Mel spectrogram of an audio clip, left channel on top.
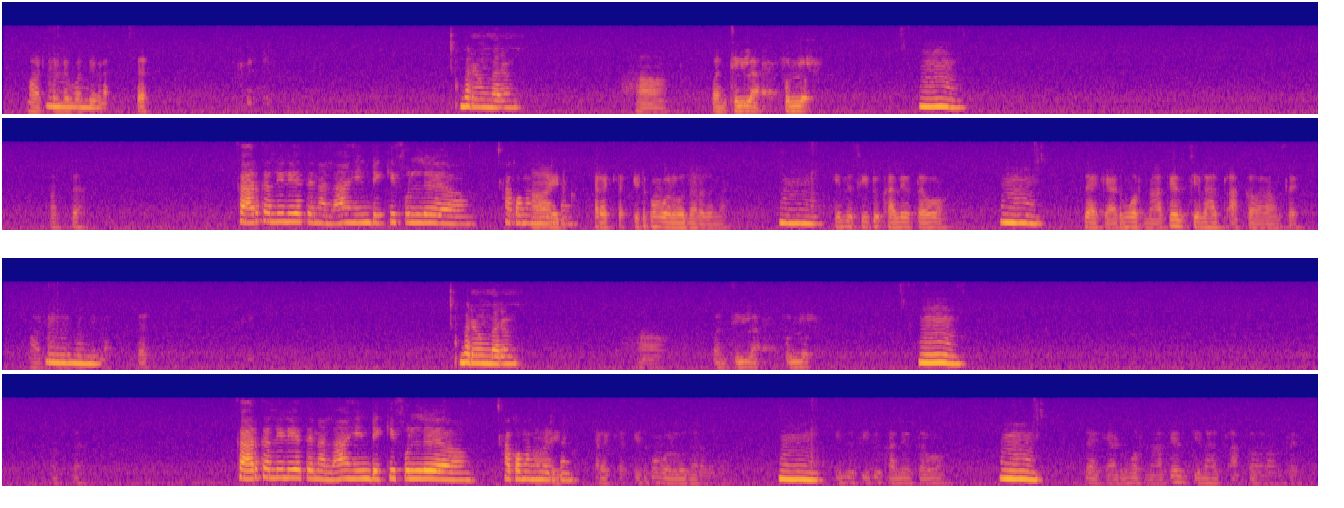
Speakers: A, on the left; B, on the right.
A: ಮಾಡ್ಕೊಂಡೆ
B: ಹ್ಮ್ ಹ್ಮ್
A: ಬಂದಿಲ್ಲ ಸ ಕೀ
B: ಬರಂ ಬರ
A: ಹಾ ಒಂತಲ್ಲ ಫುಲ್ಲ
B: ಹ್ಮ್
A: ಮತ್ತೆ
B: ಕಾರ್ ಕಲ್ಲಿಲಿ ಅತೆೇನಲ್ಲಾ ಹನ್್ ಡಿಕ್ಕಿ ಫುಲ್ ಹಾಕೊಂಡ್ ಬಂದ್
A: ಹಾ
B: ಬಿಡ್ತೇನೆ
A: ಇಟ್ಕ ಕರೆಕ್ಟ್ ಇಟ್ಕೊಂಡ್ ಬರ್ಬೋದ ನಡ ಅದನ್ನ
B: ಹ್ಮ್
A: ಹಿಂದ ಸೀಟು ಖಾಲಿ ಇರ್ತಾವ
B: ಹ್ಮ್
A: ಕೆಡಮರ ನಾಕ ಚಿಲ್ಲ ಹ ಆಕ್ಕ ಆರಾಮ ಸ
